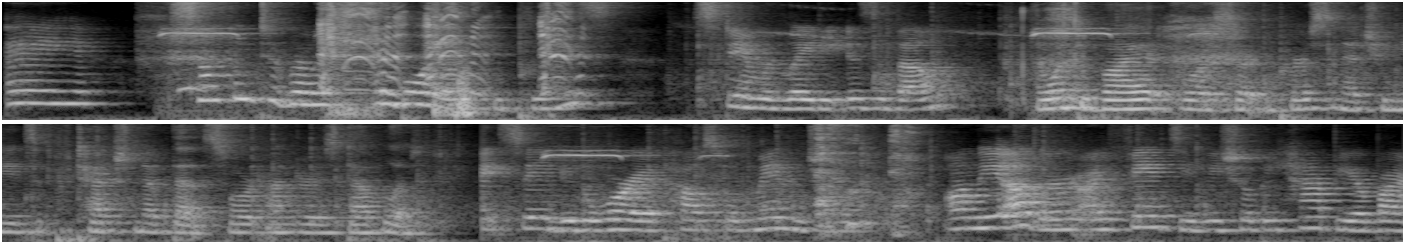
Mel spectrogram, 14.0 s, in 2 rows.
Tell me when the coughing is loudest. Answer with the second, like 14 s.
2 s.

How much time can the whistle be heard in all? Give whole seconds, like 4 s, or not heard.
3 s.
